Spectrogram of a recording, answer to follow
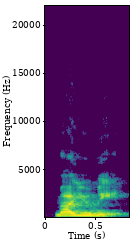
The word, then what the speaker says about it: Mayumi: It's Japanese. It's pronounced Mayumi. Mayumi.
